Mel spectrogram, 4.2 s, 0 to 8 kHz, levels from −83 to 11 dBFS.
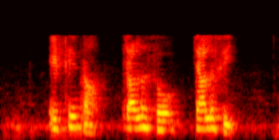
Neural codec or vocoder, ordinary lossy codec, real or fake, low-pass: codec, 16 kHz in and 24 kHz out, 1.1 kbps, FireRedTTS-2 codec; AAC, 16 kbps; fake; 7.2 kHz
